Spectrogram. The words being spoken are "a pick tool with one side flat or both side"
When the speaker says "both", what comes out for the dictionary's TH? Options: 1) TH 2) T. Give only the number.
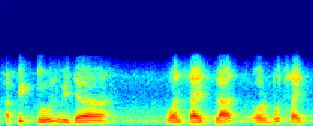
2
